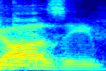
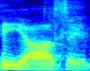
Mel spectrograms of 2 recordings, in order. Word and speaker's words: Thiazi: Because I'm reading Thajazi, but I'm not sure. Well, sorry, I forgot how it's. Is it it's Thiazi? Thiazi, there you go. Sorry. I was fully saying the J.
